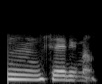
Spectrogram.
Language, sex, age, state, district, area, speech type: Tamil, female, 18-30, Tamil Nadu, Kallakurichi, rural, conversation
